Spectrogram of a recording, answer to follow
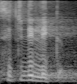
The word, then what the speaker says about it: psychedelic: These and all also called as a psychedelic. What it is? Psychedelic. P is silent.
